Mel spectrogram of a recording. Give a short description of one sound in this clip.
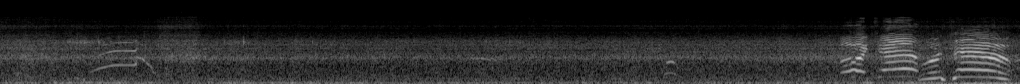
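Rushing river water roars steadily outdoors.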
